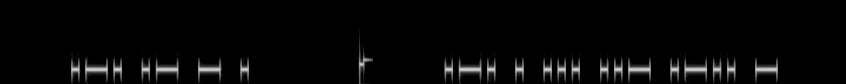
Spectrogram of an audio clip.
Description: Morse code, heard as a keyed tone, about 17 wpm, 700 Hz. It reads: RATE RESULT
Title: Sentences from Top 700 Words - New Word Drill - 17wpm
